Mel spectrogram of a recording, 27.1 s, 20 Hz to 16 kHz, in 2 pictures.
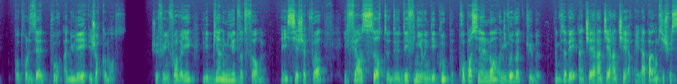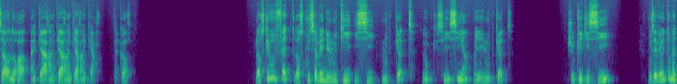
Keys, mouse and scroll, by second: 0.3 middle click, 2.3 ctrl+r, 24.5-27.0 drag.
